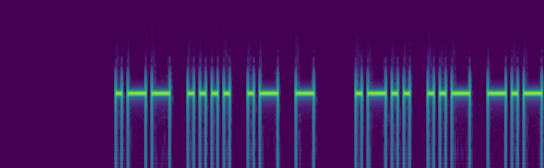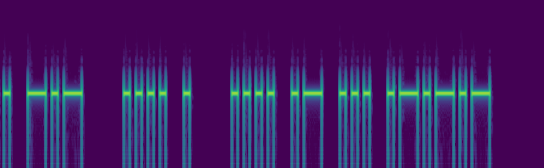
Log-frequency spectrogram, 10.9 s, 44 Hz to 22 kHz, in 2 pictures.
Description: Morse code, heard as a keyed tone, about 20 wpm, 700 Hz. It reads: WHAT LUCK HE HAS.
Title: Sentences from Top 1500 Words 20wpm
